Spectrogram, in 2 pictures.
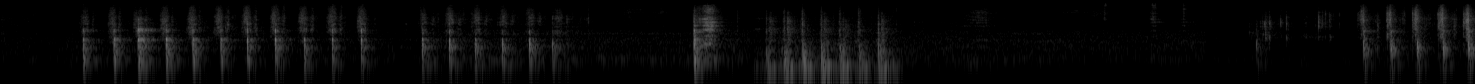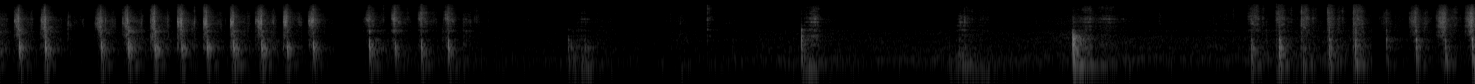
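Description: Chef's knife chopping shiitake stems and green bell pepper on a wooden cutting board, in quick runs of strikes about five a second with short pauses between runs.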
